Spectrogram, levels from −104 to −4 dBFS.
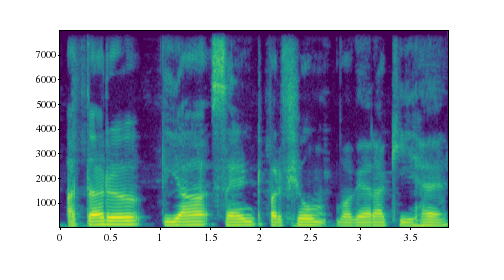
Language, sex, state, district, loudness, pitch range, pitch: Hindi, male, Madhya Pradesh, Bhopal, -15 LUFS, 115-135 Hz, 125 Hz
